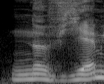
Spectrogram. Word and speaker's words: neuvième: Neuf, neuvième. You remember that the letter F become a letter V, neuvième.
